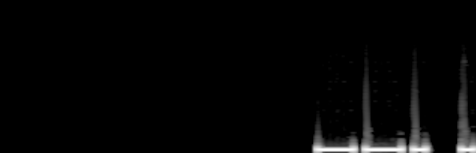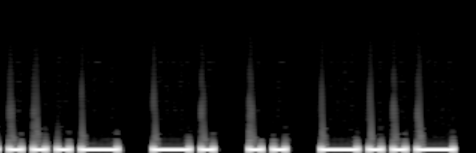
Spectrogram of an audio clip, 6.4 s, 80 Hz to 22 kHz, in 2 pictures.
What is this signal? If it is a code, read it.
Morse code, heard as a keyed tone, about 15 wpm, 700 Hz. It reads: G4NIX
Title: DXCC-100 Call Signs - 5 Characters - Repeated 3x - 15wpm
